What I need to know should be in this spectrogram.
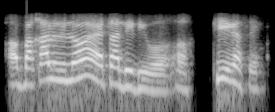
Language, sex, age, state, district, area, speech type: Assamese, female, 60+, Assam, Barpeta, rural, conversation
